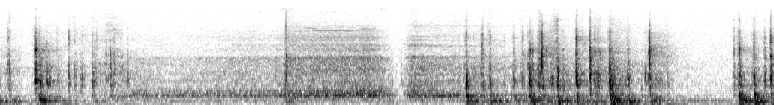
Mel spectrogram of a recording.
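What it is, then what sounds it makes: Plastic computer keyboard. Fingertips with long red-painted nails tap rapidly on a full-size black plastic computer keyboard resting on a wooden desk. Bursts of sharp, clicky keystrokes with bright, short transients are broken by a quieter pause in the middle before the quick typing resumes.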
